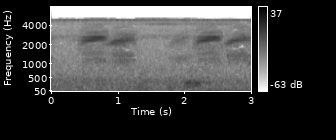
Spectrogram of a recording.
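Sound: frogs croaking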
